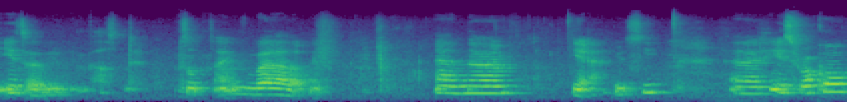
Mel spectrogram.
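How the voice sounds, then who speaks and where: Spoken at a fairly slow pace in a Belgian accent, the voice makes very wide pitch swings. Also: woman. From Belgium. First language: not English. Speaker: cleaning vlogger. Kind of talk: casual talk to camera.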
